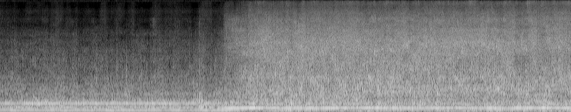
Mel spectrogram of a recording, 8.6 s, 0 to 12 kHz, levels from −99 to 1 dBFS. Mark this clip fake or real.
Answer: fake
